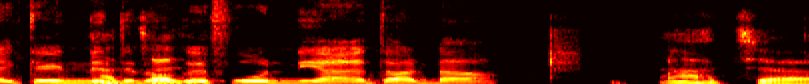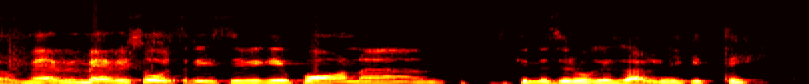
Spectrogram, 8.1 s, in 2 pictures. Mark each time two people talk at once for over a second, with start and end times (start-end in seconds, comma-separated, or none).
none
